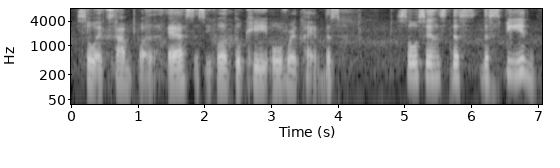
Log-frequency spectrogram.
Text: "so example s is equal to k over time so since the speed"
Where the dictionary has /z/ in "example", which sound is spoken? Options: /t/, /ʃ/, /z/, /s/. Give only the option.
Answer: /s/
